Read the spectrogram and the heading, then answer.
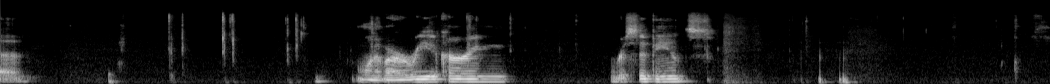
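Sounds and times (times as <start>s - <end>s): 
typing on a computer keyboard: 1.7s - 3.9s
speech: 3.6s - 5.2s, 6.1s - 7.4s.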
